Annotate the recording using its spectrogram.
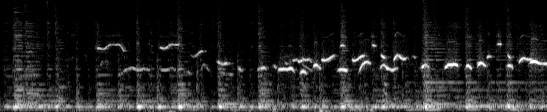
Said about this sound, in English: Want a whistle?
